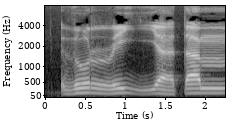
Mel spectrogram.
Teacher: huruf ro itu kita baca tipis kita baca tarkik. Haah kita tipiskan huruf rnya zurriyatam. · Jadi huruf roh yang memiliki harokat kasroh atau tanda baca kasroh ini ya, maka huruf roh itu kita baca tipis, kita baca tarkik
